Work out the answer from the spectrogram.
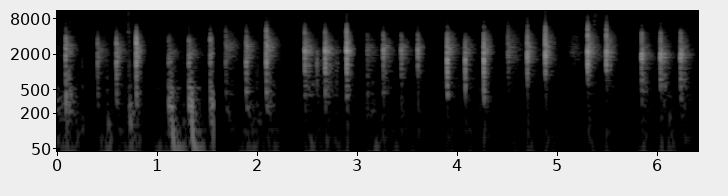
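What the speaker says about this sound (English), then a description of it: "I'm gonna use a technique called pecking where I'm gonna peck a groove the whole way around." Sharp stone-on-stone taps repeat in a quick, steady rhythm as a groove is pecked around a stone hammer head, each peck a crisp click up close, with brief gaps between short bursts.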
